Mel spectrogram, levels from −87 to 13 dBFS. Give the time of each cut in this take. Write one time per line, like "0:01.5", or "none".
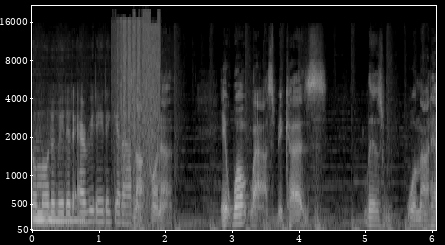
0:01.4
